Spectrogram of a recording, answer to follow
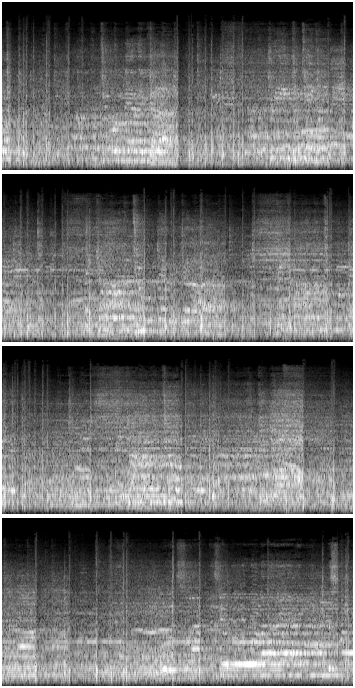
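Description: Fireworks launching and bursting, with many sharp bangs and crackles, over loud music with singing played for the show.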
